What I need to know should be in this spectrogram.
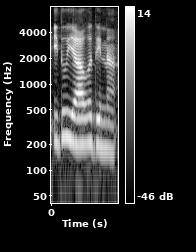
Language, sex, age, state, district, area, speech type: Kannada, female, 30-45, Karnataka, Mysore, urban, read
